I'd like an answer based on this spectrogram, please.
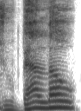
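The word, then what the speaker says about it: Jubelo: So, these three ruffians, you got the name wrong. It's Jubella. Jubella. Jubello.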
